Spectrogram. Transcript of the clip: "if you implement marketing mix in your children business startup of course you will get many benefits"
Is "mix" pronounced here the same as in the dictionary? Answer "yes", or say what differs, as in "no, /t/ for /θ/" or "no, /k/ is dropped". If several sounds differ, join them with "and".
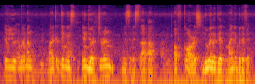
no, /k/ is dropped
